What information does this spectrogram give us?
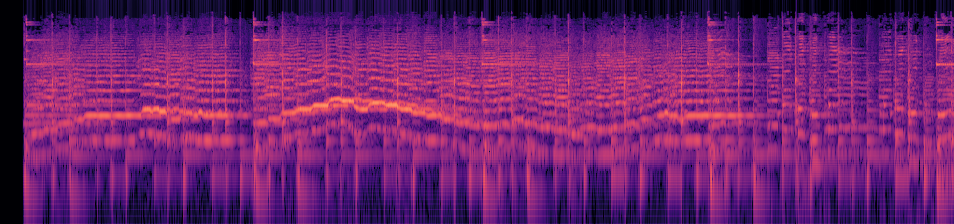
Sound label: Hindu Devotional Karaoke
